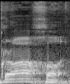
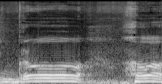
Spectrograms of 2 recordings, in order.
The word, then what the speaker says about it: গ্রহ: এই যে দেখেন, এই যে আমরা একটা উকার দিছি, এই যে উকার দিছি, গ্রহ হয়ে গেছে, গ্রহ। তাহলে শব্দের প্রথমে অকার যুক্ত র ফলা থাকলেও তার উচ্চারণটা ওকারের মতোই হয়।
